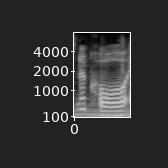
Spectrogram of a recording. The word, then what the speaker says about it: Nicole: Realistically speaking, my name is Nicole, N-I-C-O-L-E, but some people spell it N-I-C-H-O-L-E.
